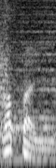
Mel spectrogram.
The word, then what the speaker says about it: Rapaille: Oh, Rapaillès, je ne sais pas comment on prononce. Rapaille, voilà.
